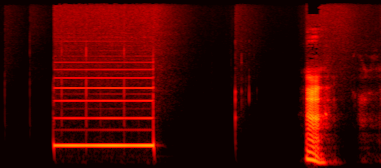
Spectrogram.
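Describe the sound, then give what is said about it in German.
A telephone call tone on the line: one steady electronic beep lasting about a second, then a pause and a brief burst of speech near the end. “Also ich mache sie einfach mal an, warte, ich rufe den jetzt mal an.”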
